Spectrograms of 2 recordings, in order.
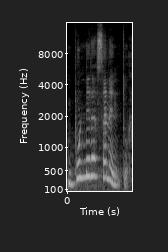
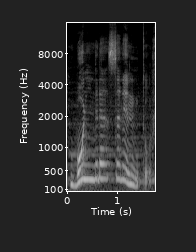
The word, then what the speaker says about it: Vulnera Sanentur: de inmediato el contramaleficio Vulnera Sanentur, con pronunciación como si fuera una canción. Vulnera Sanentur.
